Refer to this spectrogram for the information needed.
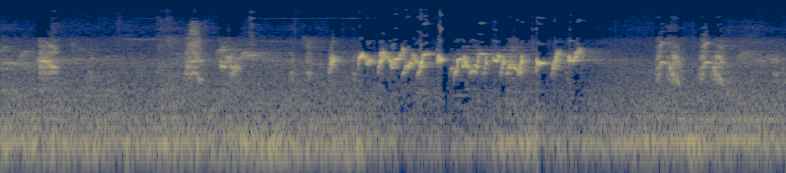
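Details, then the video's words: Red-whiskered bulbul giving a bubbly whistled phrase of fast rising and falling notes, preceded and followed by a few separate short chirps, low hum underneath. "Kênh về chim Chào mào"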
